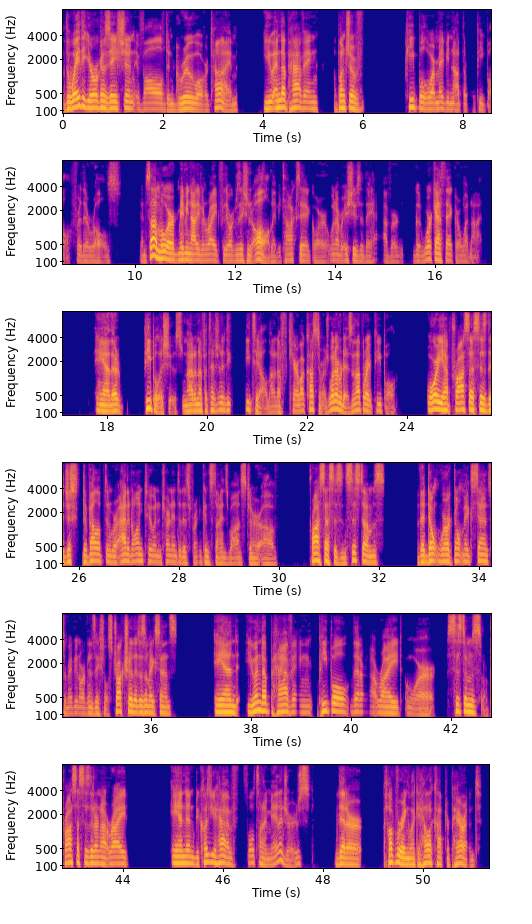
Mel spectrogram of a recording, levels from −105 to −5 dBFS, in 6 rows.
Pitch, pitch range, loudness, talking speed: 135 Hz, 120-150 Hz, -25 LUFS, 170 wpm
